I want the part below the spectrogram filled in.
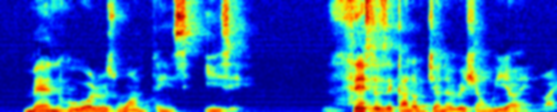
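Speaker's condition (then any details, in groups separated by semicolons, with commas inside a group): No condition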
